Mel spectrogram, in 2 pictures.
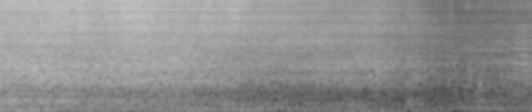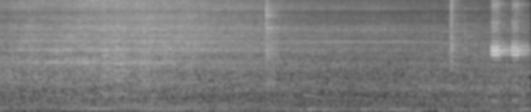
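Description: A passenger bus passing close by, its engine and road noise loud at first and fading over the first few seconds, then quieter road traffic with a low engine hum as the bus approaches. Near the end a horn gives a few short toots.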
